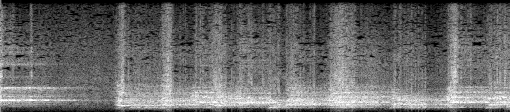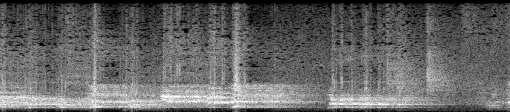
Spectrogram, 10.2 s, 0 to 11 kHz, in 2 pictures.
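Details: Many dogs bark together at a dog boarding or play facility, recorded 13 July 2015, a loud, dense, continuous chorus of overlapping sharp barks and yips with brief lulls.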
